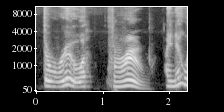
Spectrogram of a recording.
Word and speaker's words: Theroux: Jewel came out with Justin Theroux. Is that right now? Theroux? Well, now it's Theroux.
